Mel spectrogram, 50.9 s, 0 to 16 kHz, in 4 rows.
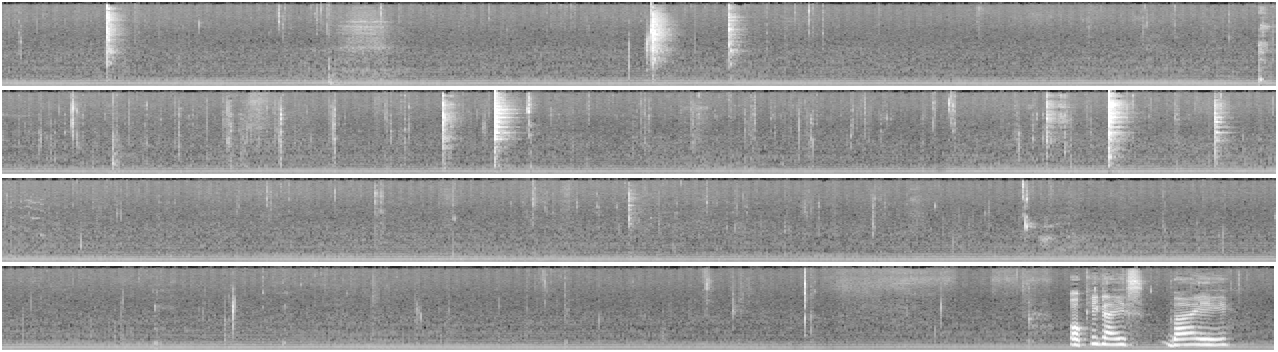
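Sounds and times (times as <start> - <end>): steady low hum: 0.0 - 50.9
person chewing food: 10.7 - 36.4, 37.0 - 46.6.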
